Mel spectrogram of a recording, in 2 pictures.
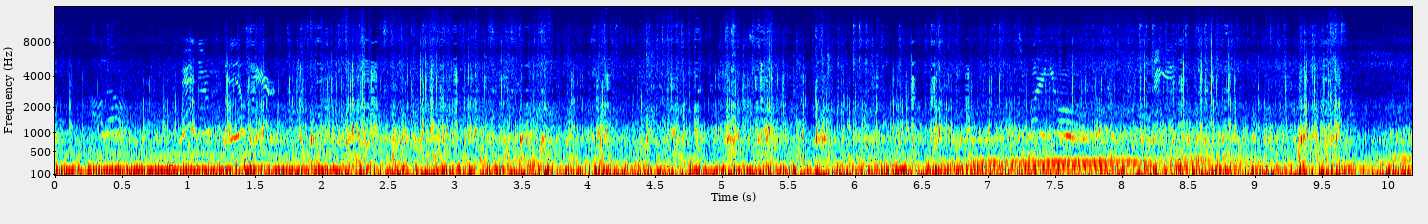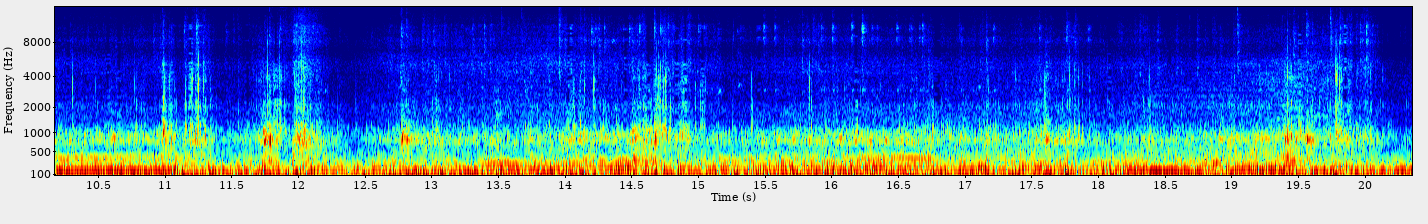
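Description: A vehicle engine hums steadily as tyres roll over the road.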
